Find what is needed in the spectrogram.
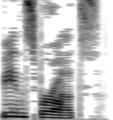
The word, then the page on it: bean sprouts: British English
